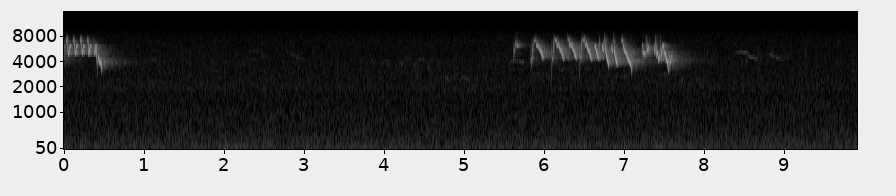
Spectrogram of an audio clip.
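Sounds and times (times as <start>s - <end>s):
greenish warbler subspecies viridanus song: 0.0s - 1.4s, 2.1s - 9.9s.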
